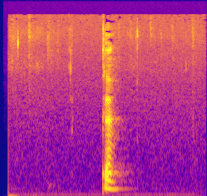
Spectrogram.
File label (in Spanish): pronunciación fonema k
